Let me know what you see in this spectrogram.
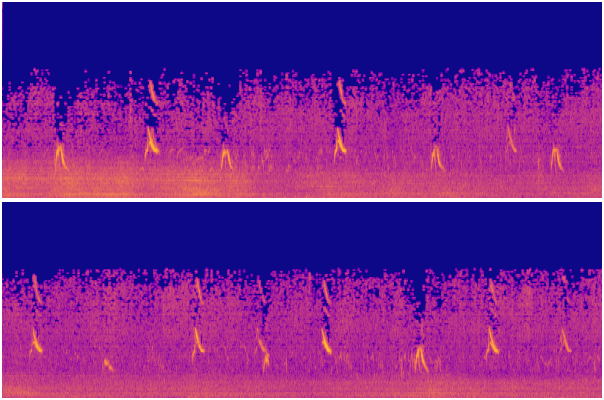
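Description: A small bird repeating a short, high, downward-slurred call about once every second or so, over a steady low rumble.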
